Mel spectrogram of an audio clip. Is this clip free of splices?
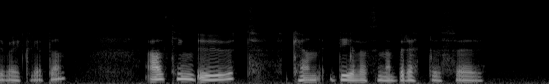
no; 2 cuts; at 2.0 s, 2.8 s

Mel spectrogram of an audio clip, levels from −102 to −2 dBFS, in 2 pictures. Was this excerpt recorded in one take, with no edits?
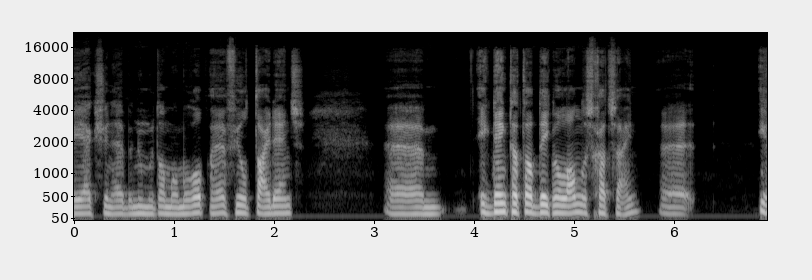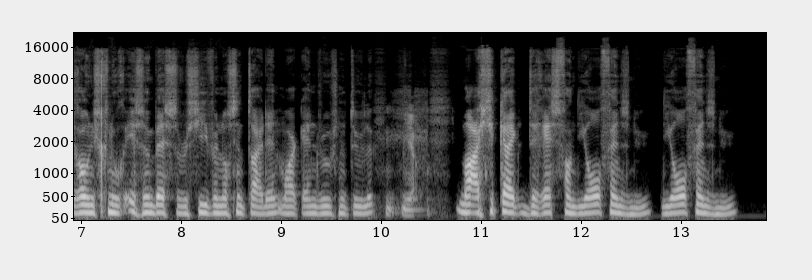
no; 4 cuts; at 4.8 s, 8.5 s, 11.4 s, 12.8 s

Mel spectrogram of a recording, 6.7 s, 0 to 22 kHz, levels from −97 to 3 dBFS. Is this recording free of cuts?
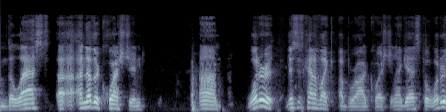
yes; 0 cuts

